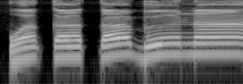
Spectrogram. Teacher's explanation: bak sukun yang mati asli di tengah kalimat qalqalah sugro, jangan lupa dipantulkan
